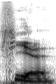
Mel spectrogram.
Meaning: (pronoun) much, a lot; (determiner) much, many
- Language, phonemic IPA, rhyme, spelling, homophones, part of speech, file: German, /fiːl/, -iːl, viel, fiel, pronoun / determiner / adverb, De-viel.ogg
